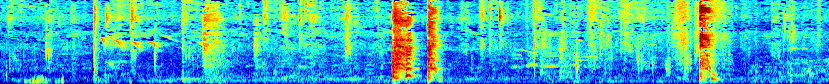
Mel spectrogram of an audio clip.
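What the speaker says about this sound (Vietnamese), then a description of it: "bị ho hoài à, không hết hết cái đồ ho tiếp" Repeated harsh coughing from a person with laryngitis, several loud bursts spread out over a quiet room with faint background movement and birds.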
